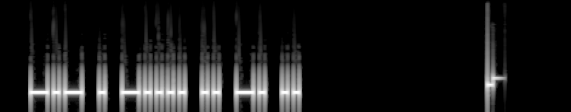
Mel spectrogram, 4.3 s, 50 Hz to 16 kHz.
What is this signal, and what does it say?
Morse code, heard as a keyed tone, about 28 wpm, 700 Hz. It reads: KE6INI
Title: USA Call Signs 28wpm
